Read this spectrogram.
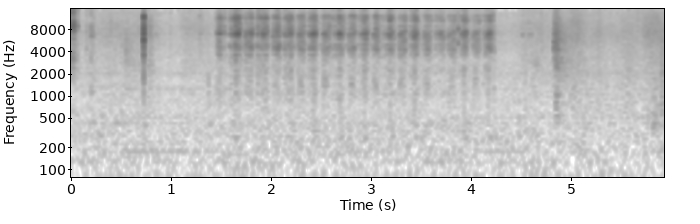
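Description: A small metal key clicks and taps against a machine part.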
